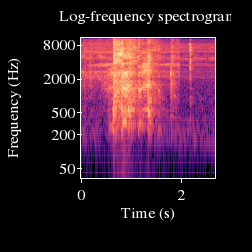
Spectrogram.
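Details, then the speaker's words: An acted adult cough, with one loud throaty burst and a short follow-up, then faint clicks, in a staged scene: simulated cough. "Apaan sih lu batuk-batuk mulu nih minum"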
